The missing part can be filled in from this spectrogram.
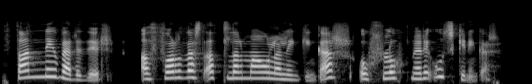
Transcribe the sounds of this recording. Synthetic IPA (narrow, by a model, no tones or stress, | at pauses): θanːɪɣvɛɾðʏɾ | aðfɔɾðast̪at̪laɾmaːwlalejɲciŋkaɾ̥ɔɣflowhknaɾɪʔuːt̪scɪːnḭŋka̰ɾ̥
